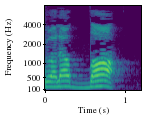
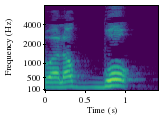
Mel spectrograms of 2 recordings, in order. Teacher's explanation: فأتى بالفتحة مشربة بالضمة · Shown in: second take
